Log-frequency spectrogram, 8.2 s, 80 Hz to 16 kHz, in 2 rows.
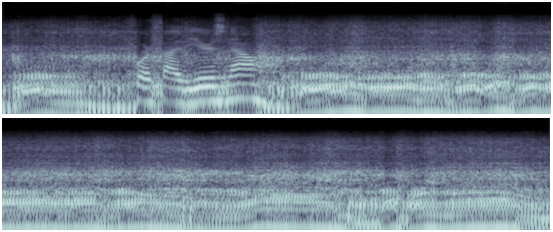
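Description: A 2015 KTM 500 XCW dirt bike engine idles close by with a short rev burst near the start, its steady low rumble running under someone talking throughout.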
